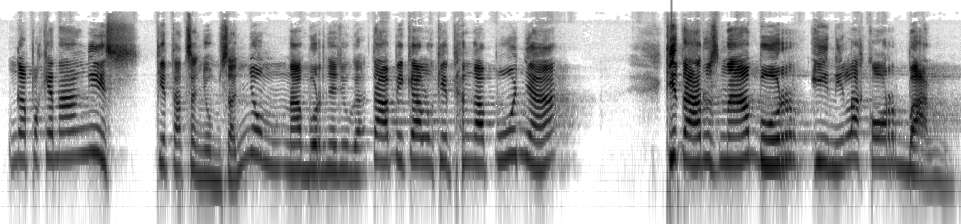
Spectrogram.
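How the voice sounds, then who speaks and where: A middle-aged male pastor preaches in a strikingly high, bright voice. He keeps the sermon moving with rhetorical questions and short acted-out asides. His delivery is lively and conversational. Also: long reverb tail.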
